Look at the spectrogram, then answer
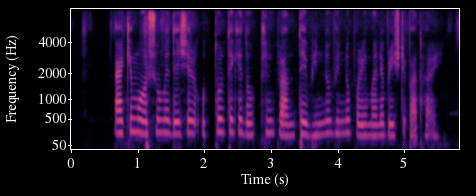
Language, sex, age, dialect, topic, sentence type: Bengali, female, 18-24, Standard Colloquial, agriculture, statement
